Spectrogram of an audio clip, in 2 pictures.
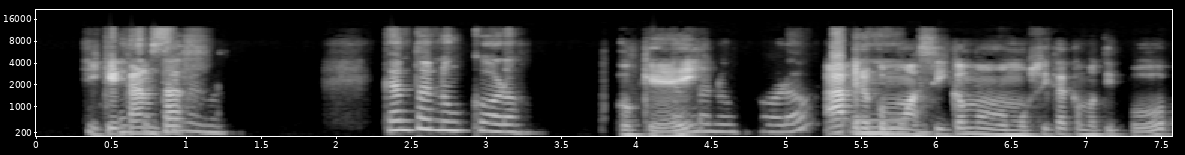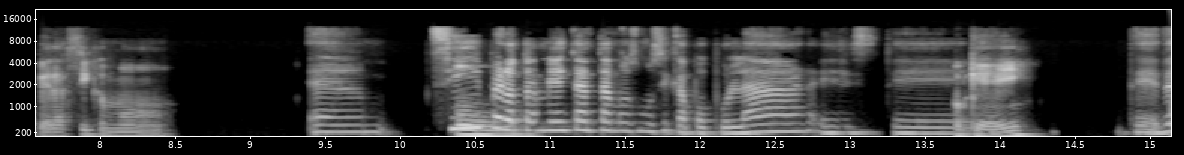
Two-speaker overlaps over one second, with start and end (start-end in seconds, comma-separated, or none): none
